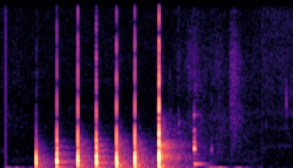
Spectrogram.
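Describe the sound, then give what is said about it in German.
Six quick, evenly spaced, loud knocks on a door, rapping out a steady rhythm before all falls quiet; no one speaks. “Wir klopfen mal und schauen, ob sie da ist”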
